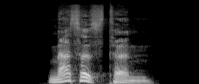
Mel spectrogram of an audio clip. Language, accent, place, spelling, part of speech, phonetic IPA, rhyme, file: German, Germany, Berlin, nassesten, adjective, [ˈnasəstn̩], -asəstn̩, De-nassesten.ogg
- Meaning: 1. superlative degree of nass 2. inflection of nass: strong genitive masculine/neuter singular superlative degree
